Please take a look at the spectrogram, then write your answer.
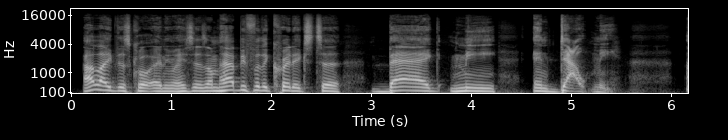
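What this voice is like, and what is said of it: Speaks with a noticeable accent. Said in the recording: “I just love your accent”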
